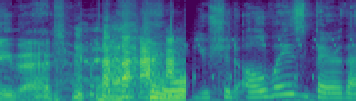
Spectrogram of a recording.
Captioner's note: laughter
